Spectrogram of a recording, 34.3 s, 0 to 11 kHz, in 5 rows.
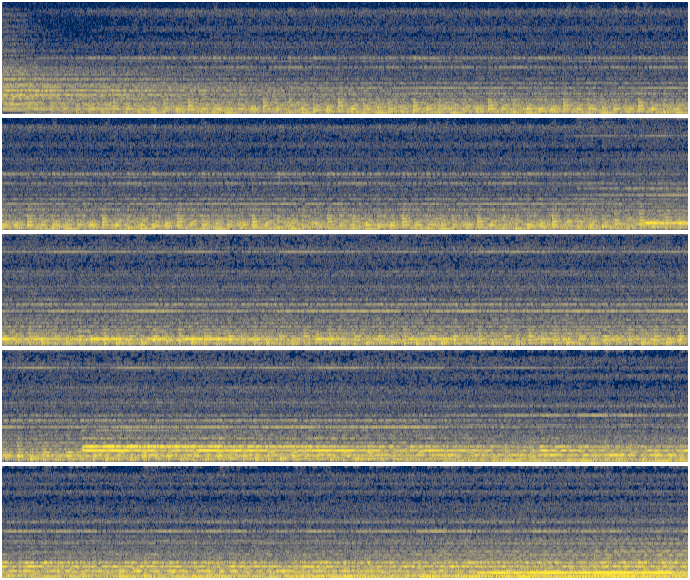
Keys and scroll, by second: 14.8 F9, 16.3 z, 19.7-20.6 typing, 30.2-31.2 typing.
